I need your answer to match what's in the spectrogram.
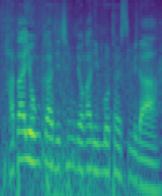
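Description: A man's voice: a little high, sing-song, quick pace, music in the background. A man giving play-by-play commentary on a live game as an esports caster.

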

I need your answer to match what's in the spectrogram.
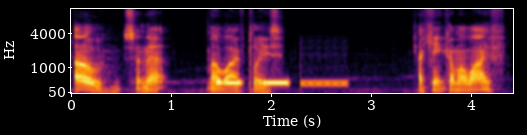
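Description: A man's voice: mid-range voice, slow, heavy background noise. A man hosting a gaming video, giving casual, slangy, incredulous commentary as he plays. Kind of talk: casual let's play commentary.

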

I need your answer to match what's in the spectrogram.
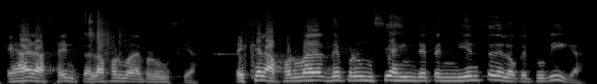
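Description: A middle-aged man from Málaga with an Andalusian accent, teaching a joking classroom lesson and hushing his students. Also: fairly high pitch, moderate pace, a little hiss or hum. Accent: Andalusian Spanish. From Málaga, Spain. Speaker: secondary school teacher.

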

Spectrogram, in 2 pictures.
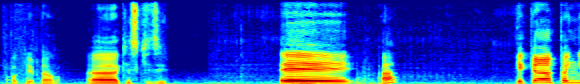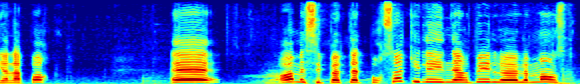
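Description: A young man with a Quebec French accent, giving excitable commentary while playing a horror game and bantering with the monster. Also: very high voice, slow, pauses often, no echo. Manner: excitable, shouts and jokes at the monster. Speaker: let's play gamer.

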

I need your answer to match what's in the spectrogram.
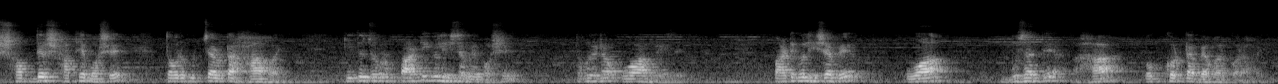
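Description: Guy teaching a grammar lecture, kinda high voice, echoey dull room sound, faint music under it. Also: a little mellow. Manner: patient, repeats syllables slowly to explain. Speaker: Japanese language teacher.

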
